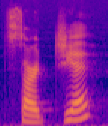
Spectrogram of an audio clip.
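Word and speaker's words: Saartjie: She was named Sarah Bartman, but she was renamed, I'm so sorry that I'm going to mispronounce this, Sartje. It's S-A-A-R-T-J-I-E. It's a diminutive form of Sarah in Dutch.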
